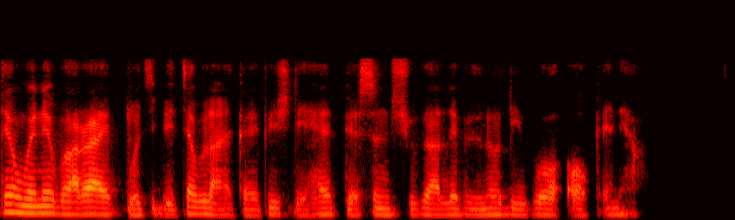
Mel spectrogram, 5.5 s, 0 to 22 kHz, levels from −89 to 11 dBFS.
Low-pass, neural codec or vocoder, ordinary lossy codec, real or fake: none; codec, 16 kHz, 1.1 kbps, Voila-Tokenizer; none; fake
